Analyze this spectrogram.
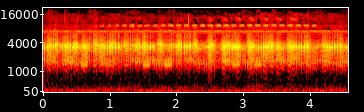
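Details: A chorus of frogs at night beside a crackling campfire gives steady, high, pulsing trills that swell and fade in overlapping waves.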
